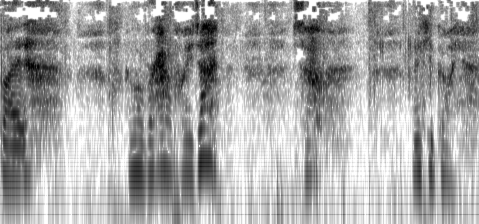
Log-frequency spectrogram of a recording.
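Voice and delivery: slow, winded speech, puffing and short of air. Talking while running, over halfway done and pushing a bit; out of breath. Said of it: "so I'm pretty out of breath".

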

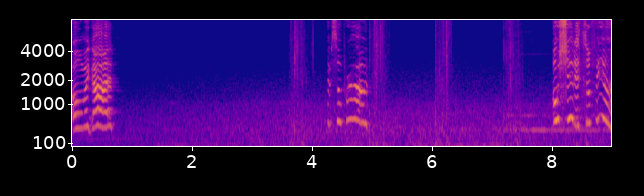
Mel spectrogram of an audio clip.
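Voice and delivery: tearful voice. A streamer talks to chat after beating the game: crying, emotional. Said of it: "Sorry, I am crying, chat".

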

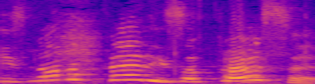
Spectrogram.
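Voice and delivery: very high put-on voice, pushed into falsetto. Retelling a prank call to a hotel in Deidara voice. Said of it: "doing the old Deidara voice for that too".

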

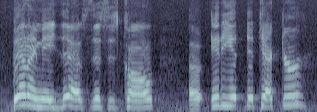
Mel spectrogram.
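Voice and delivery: high, relaxed, spaced-out voice. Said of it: "Like, hi. My name is Eric the Handyman".

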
